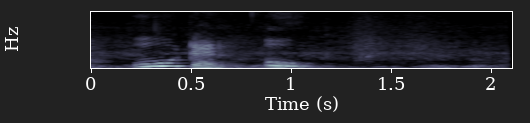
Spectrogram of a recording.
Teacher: Vokal belakang yakni vokal yang dihasilkan oleh gerakan turun naiknya lidah bagian belakang atau pangkal lidah seperti U dan O.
